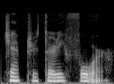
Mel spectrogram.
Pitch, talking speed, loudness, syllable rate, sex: 165 Hz, 155 wpm, -17 LUFS, 4.8 syllables/s, female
